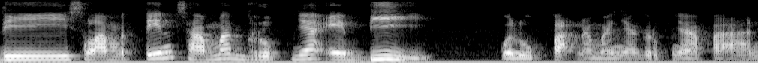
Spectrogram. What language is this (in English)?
Indonesian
